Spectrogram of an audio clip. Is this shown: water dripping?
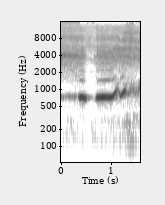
no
